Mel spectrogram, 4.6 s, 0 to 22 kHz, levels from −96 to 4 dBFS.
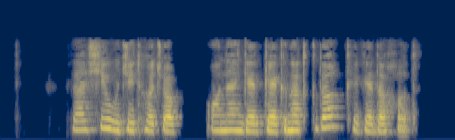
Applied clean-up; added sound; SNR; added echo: none; none; none; none.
